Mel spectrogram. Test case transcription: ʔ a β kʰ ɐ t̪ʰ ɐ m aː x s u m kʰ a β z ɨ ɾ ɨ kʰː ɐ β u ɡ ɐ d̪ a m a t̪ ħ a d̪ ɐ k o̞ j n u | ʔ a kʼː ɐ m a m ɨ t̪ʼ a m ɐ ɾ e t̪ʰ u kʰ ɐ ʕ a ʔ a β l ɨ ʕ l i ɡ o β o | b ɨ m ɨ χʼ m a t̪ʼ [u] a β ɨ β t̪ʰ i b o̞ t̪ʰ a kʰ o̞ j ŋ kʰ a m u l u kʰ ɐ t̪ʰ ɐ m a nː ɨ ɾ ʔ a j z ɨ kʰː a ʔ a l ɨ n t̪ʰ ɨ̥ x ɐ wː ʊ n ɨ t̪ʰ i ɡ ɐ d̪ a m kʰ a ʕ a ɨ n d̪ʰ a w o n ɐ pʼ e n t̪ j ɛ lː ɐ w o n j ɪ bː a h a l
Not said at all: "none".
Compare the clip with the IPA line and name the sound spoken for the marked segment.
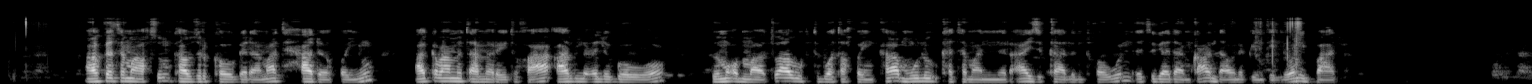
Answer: u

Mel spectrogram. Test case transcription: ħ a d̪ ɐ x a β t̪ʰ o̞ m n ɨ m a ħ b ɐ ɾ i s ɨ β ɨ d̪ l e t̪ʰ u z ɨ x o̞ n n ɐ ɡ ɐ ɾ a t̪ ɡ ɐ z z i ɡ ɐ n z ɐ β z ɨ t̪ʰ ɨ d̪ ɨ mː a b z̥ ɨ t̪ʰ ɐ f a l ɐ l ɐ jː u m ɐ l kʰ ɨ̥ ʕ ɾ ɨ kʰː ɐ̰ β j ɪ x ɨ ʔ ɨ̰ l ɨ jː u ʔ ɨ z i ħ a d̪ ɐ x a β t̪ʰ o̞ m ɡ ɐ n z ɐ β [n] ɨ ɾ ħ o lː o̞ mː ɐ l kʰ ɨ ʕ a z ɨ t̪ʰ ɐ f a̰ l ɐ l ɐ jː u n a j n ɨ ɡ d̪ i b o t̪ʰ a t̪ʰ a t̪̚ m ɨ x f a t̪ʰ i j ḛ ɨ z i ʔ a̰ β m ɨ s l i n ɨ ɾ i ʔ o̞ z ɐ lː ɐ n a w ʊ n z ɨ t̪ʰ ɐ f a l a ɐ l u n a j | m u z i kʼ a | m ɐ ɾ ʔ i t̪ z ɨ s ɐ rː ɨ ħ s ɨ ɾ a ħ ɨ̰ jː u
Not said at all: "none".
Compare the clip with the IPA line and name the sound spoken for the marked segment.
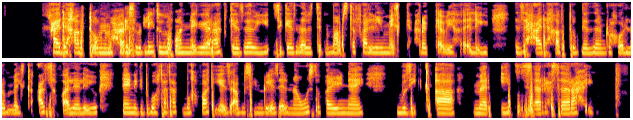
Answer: n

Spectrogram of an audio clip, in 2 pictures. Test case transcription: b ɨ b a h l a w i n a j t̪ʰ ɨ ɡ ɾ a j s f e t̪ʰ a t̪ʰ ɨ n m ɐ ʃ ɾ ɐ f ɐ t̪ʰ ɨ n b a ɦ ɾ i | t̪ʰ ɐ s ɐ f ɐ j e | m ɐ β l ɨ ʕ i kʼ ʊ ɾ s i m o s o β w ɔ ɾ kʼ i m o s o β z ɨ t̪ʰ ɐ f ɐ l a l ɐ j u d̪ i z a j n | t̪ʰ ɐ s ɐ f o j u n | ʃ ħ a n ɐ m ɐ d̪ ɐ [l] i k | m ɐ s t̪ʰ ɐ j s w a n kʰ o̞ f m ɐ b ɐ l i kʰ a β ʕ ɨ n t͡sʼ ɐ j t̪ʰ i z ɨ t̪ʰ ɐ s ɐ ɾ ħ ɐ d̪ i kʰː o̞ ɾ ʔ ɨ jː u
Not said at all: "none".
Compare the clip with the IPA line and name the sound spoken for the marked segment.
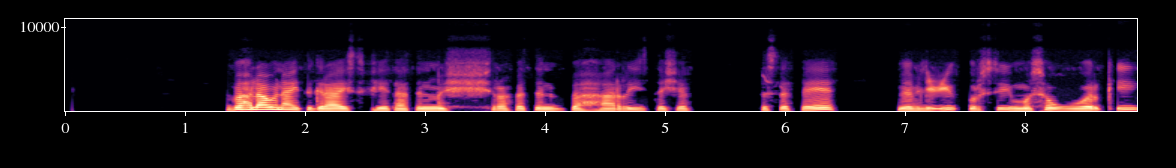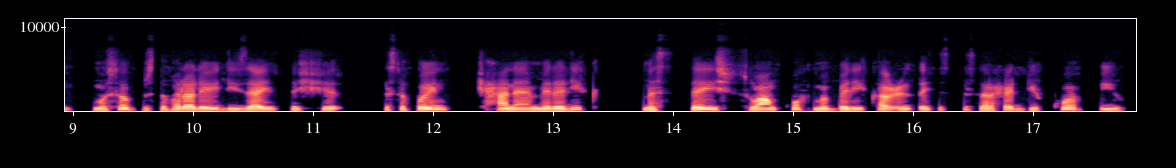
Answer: l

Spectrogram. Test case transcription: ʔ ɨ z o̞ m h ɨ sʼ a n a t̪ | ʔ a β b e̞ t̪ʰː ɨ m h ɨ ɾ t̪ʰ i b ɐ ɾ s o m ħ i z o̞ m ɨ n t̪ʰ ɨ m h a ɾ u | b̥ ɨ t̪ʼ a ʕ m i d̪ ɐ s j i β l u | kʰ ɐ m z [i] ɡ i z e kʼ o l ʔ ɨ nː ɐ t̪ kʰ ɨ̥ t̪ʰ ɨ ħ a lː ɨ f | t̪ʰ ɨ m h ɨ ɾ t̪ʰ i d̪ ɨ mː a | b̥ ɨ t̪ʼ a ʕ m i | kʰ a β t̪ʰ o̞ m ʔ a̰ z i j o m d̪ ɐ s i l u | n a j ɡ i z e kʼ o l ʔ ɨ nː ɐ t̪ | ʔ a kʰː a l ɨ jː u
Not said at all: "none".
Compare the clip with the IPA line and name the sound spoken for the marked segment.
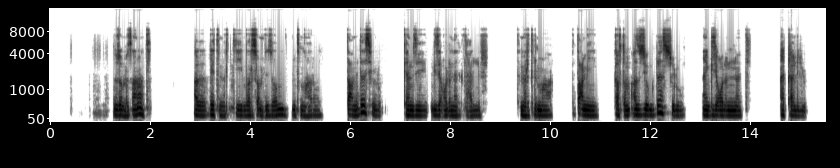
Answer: i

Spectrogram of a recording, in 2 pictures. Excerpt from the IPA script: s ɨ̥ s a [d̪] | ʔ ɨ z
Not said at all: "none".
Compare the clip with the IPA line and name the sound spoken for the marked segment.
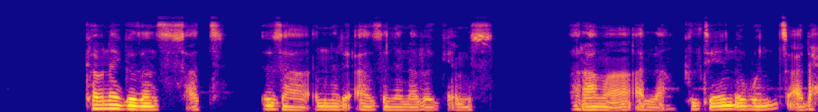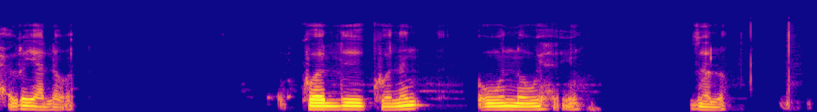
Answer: t̪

